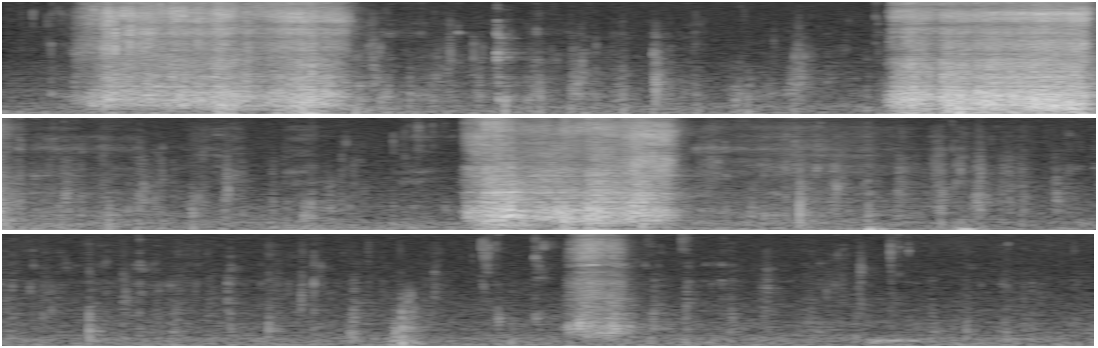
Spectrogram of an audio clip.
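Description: Loud slurps of Shin Ramyun dry (non-fried) instant noodles and their broth, three of about a second each, with quiet chewing clicks between them and a shorter slurp near the end. The third slurp is broth sipped from a small wooden bowl.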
